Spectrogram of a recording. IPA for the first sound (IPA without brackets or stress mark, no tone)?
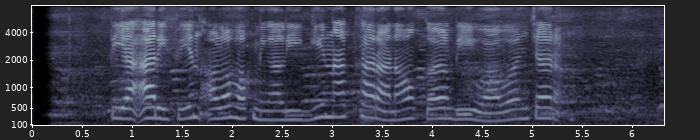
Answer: t̪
